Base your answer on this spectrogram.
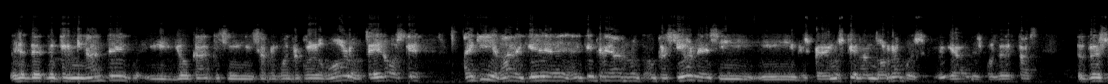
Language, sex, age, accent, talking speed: Spanish, male, 40-59, Spanish, 195 wpm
